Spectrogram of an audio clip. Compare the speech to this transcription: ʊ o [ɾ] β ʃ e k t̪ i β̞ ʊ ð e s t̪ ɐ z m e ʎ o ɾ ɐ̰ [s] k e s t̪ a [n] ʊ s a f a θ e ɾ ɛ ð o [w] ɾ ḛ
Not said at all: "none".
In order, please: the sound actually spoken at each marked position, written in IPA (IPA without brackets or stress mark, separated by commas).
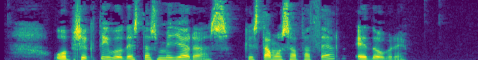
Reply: none, s, m, β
